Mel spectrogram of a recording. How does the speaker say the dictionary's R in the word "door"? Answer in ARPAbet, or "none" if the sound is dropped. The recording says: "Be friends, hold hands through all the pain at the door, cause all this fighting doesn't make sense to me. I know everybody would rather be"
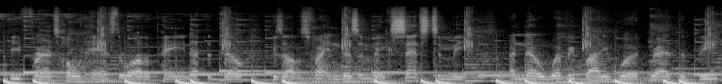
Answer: L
